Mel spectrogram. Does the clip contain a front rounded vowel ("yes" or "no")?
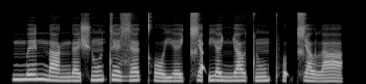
no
